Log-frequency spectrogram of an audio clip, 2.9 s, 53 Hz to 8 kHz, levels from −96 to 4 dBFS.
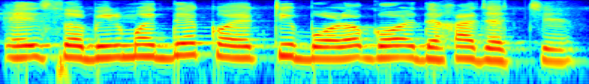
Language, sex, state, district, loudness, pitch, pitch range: Bengali, female, Assam, Hailakandi, -12 LUFS, 255 Hz, 245-270 Hz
